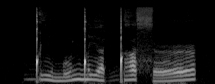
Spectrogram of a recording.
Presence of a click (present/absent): present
